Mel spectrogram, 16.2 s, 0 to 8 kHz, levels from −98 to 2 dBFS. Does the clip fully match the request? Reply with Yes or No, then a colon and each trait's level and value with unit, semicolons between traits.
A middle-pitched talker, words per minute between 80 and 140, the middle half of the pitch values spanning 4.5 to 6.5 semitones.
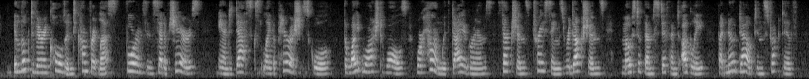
No: high, 245 Hz; slow, 135 wpm; average, 5.1 semitones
